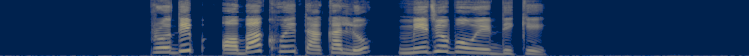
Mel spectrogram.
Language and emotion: Bengali, neutral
